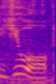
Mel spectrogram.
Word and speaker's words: Jul: I think it's still pronounced Yule, but it's spelled J-U-L.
